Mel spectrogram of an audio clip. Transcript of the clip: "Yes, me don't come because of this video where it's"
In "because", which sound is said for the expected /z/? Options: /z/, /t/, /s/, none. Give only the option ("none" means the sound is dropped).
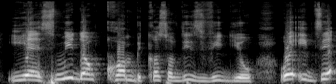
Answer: /s/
